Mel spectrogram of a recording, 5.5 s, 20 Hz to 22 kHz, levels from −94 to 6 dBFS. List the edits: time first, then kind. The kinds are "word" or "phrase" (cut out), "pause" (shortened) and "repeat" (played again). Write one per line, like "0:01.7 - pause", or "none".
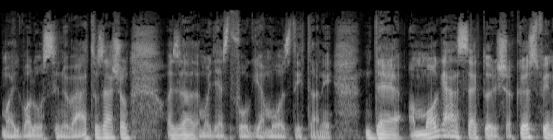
0:02.0 - word
0:02.3 - word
